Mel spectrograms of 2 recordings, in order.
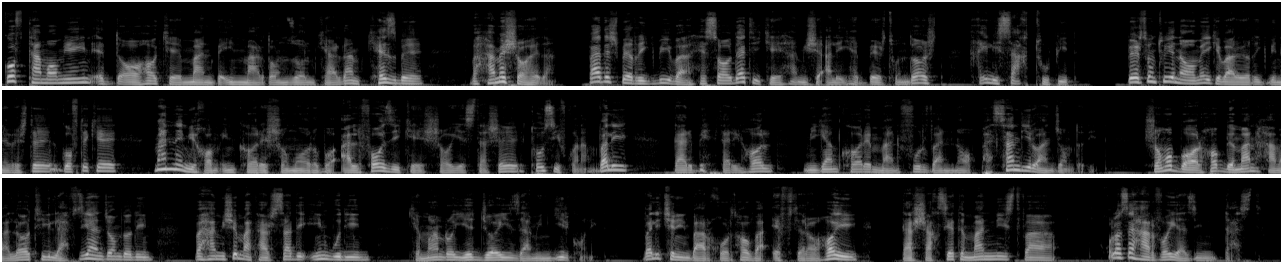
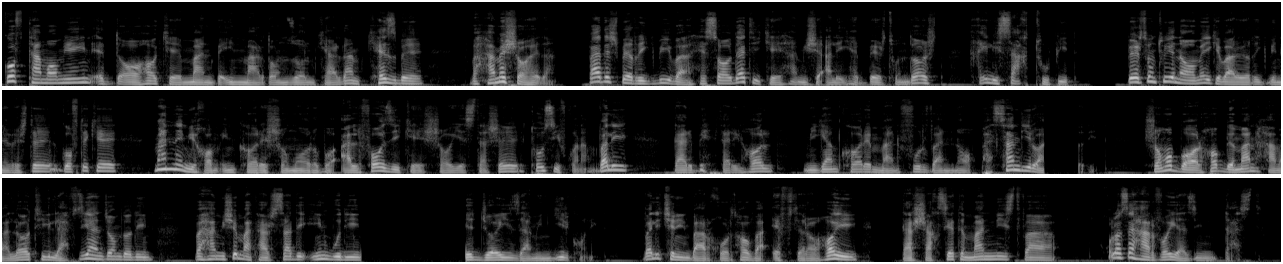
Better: first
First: none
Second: audio cutting out; at 23 s and at 29 s for 1 s

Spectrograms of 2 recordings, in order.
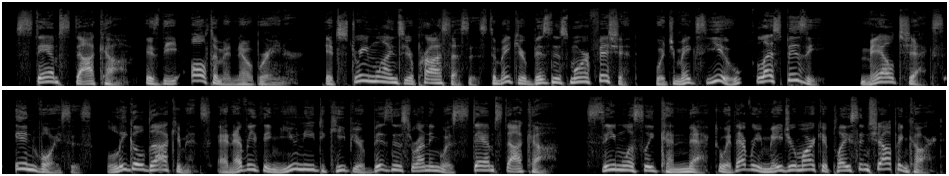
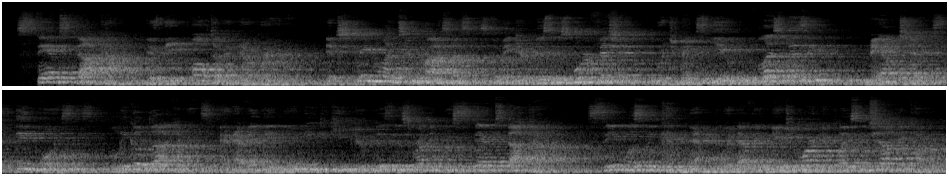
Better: first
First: none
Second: off-mic speech; far // room echo; strong; dies away in 3 s

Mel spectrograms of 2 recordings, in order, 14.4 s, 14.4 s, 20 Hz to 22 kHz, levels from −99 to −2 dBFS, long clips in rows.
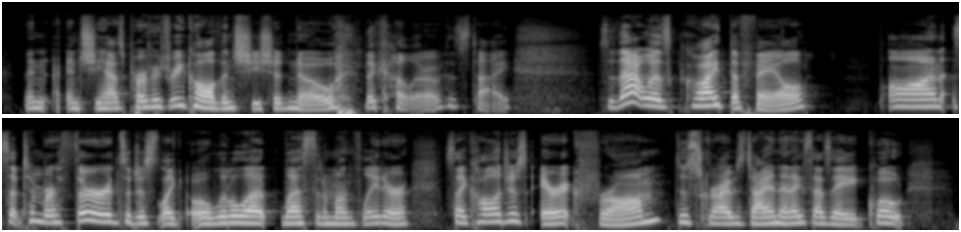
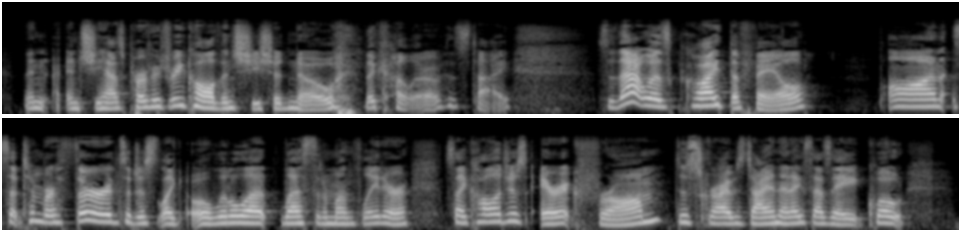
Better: first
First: none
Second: garbled, watery; slightly; nothing above 10.5 kHz

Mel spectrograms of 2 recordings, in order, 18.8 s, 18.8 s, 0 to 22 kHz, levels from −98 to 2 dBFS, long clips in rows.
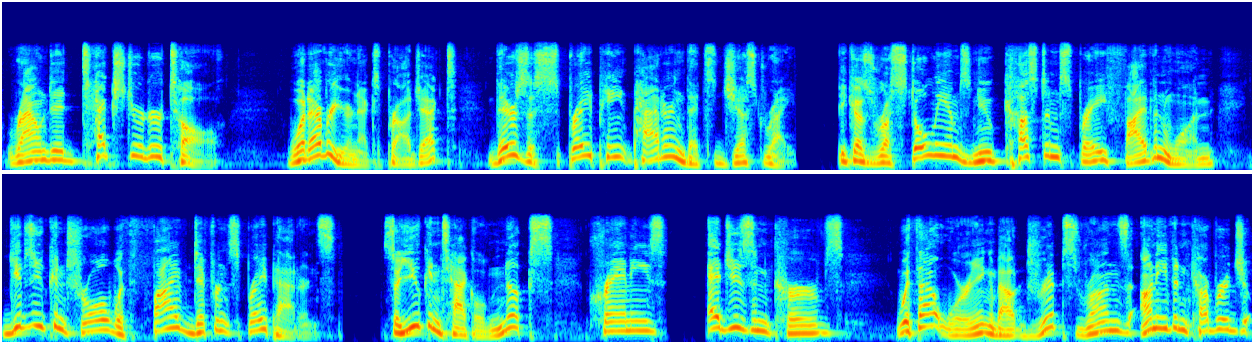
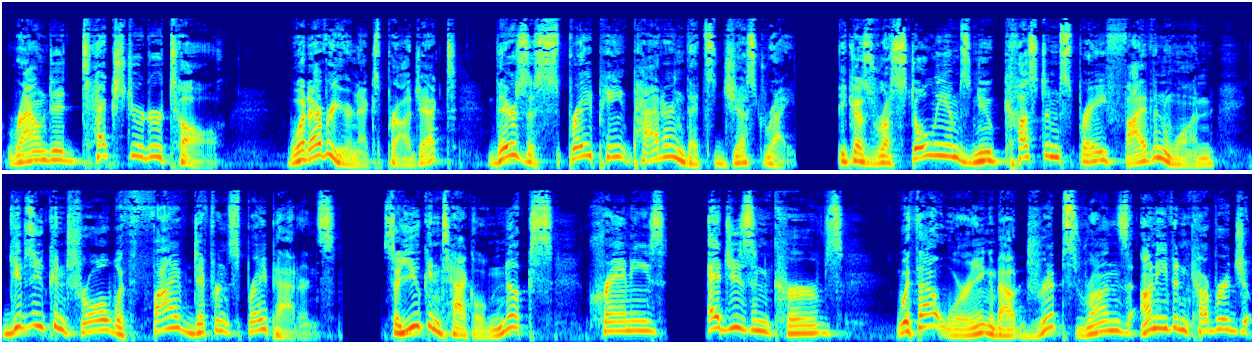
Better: second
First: garbled, watery; slightly; nothing above 8 kHz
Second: none

